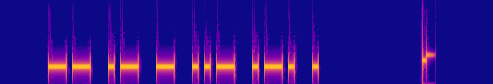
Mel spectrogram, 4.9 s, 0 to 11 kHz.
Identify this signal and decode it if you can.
Morse code, heard as a keyed tone, about 20 wpm, 700 Hz. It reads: MATURE
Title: Build A Word - 2 Letters At A Time - 6-Letter Words - 20wpm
